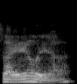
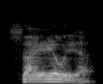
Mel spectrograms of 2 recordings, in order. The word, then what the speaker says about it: Sialia: the same genus Calia all right so it's pronounced Calia can you repeat it with me sialia that's pretty good and so uh uh notice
